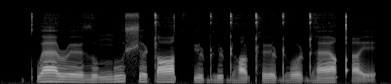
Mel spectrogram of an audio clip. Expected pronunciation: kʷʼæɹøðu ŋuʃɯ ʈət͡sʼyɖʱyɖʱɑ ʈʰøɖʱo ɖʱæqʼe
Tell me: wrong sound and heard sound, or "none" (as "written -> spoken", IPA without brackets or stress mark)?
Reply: ə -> ɑ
